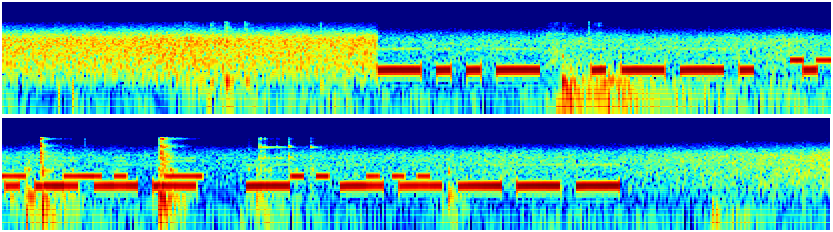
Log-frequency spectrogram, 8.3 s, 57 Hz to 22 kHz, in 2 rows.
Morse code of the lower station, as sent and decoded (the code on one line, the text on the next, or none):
-..- .--. ..--- - -----
XP2T0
